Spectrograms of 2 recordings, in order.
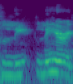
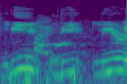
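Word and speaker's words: Laoghaire: I think it's like Leary. It's Lahire. No, it's not. That's how she said they pronounced it. She said the Scots pronounced it Lahire. But she said L''HEER.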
